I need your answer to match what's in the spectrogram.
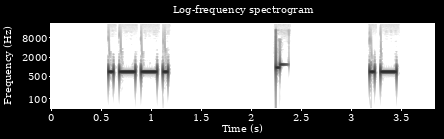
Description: Morse code, heard as a keyed tone, about 22 wpm, 700 Hz. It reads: P A
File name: Single-Letter-Number-22wpm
